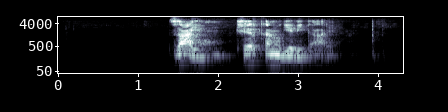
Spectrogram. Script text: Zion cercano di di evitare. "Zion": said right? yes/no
yes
